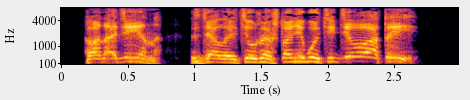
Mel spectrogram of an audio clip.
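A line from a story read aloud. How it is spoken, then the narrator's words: Shouted. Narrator (Russian): выкрикнул Бака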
